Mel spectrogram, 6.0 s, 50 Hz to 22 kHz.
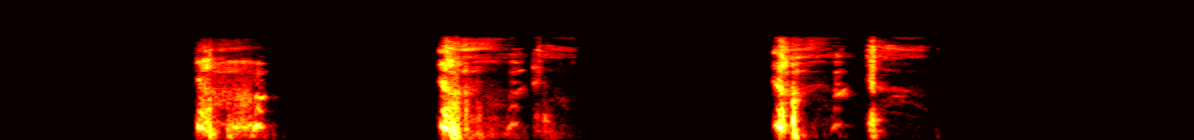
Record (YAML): three_cough_length: 6.0 s
three_cough_amplitude: 28572
three_cough_signal_mean_std_ratio: 0.2
survey_phase: beta (2021-08-13 to 2022-03-07)
age: 45-64
gender: Female
wearing_mask: 'No'
symptom_cough_any: true
symptom_runny_or_blocked_nose: true
symptom_sore_throat: true
symptom_fatigue: true
symptom_onset: 2 days
smoker_status: Never smoked
respiratory_condition_asthma: false
respiratory_condition_other: false
recruitment_source: Test and Trace
submission_delay: 0 days
covid_test_result: Positive
covid_test_method: ePCR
